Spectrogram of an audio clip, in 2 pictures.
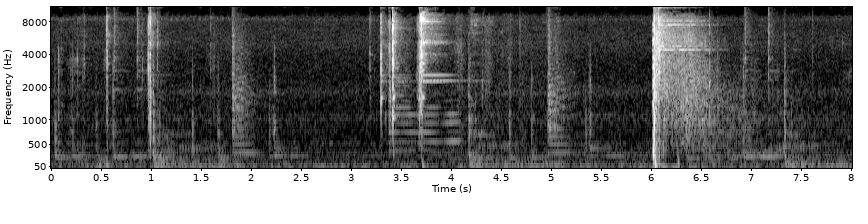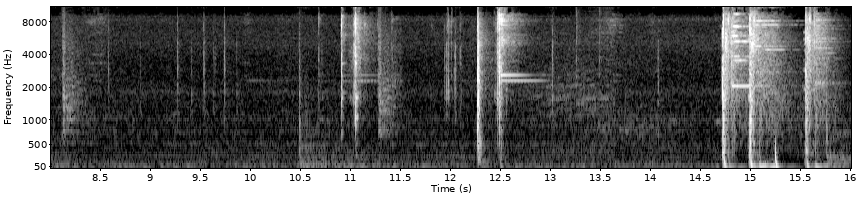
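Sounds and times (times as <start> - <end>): metallic clicks of rifle handling: 3.1 - 4.2
rifle shots: 6.0 - 6.9, 14.7 - 16.0
steel plate targets ringing: 6.0 - 7.2, 14.7 - 16.0.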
